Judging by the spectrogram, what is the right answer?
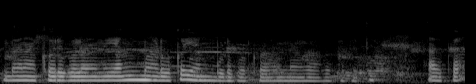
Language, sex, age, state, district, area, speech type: Kannada, female, 18-30, Karnataka, Koppal, rural, spontaneous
